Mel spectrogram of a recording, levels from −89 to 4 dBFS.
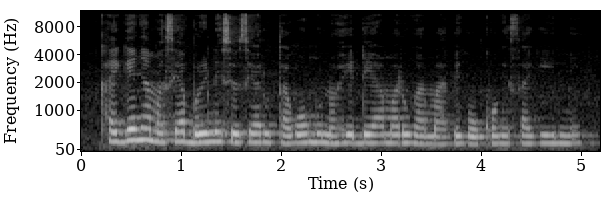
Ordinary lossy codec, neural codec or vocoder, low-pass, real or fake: none; none; 10.8 kHz; real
